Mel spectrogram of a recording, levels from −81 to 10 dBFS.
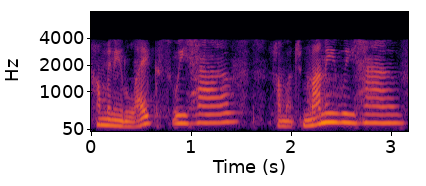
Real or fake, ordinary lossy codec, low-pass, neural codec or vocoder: real; AAC, 16 kbps; 7.2 kHz; none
